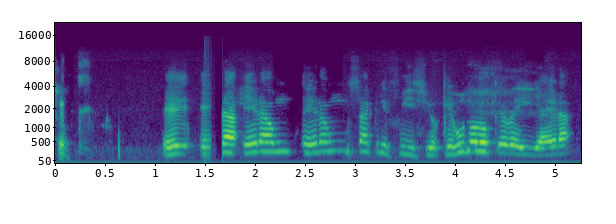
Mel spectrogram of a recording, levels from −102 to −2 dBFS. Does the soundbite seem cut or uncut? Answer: uncut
